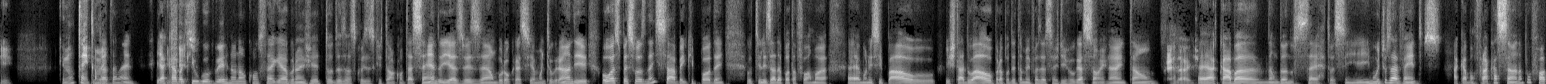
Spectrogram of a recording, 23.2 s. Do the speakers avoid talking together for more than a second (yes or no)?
yes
